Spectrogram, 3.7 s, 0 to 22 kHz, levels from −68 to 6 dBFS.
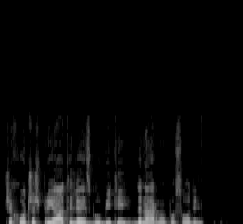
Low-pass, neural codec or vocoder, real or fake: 10.8 kHz; none; real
